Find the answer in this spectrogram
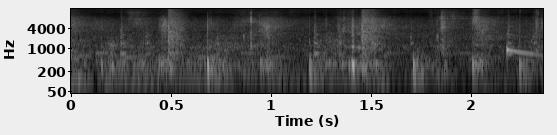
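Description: Wrestling shoes stepping and shuffling on a wrestling mat as she circles in stance: a series of short, irregular soft taps and squeaks a few tenths of a second apart.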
